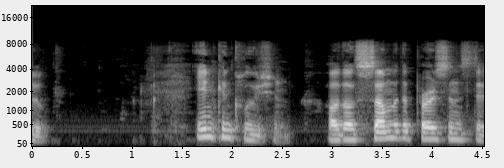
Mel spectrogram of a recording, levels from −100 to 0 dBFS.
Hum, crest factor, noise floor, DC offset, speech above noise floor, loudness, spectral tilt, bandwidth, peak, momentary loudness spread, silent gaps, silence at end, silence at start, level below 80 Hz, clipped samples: none; 22 dB; -71 dBFS; under 0.1%; 47 dB; -24 LUFS; -4.5 dB/octave; 9 kHz; -4 dBFS; 14 LU; none; 0 s; 0 s; -74 dBFS; under 0.1%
